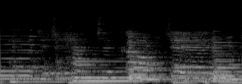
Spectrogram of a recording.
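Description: A girl singing through a microphone, accompanied by a plucked upright double bass and an electric guitar, in a small live trio.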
